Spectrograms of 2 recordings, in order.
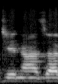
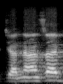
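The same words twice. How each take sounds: First: The first vowel is an 'i' sound. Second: The first vowel is an 'a' sound. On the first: "जीम के ज़ेर के साथ भी है" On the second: "जीम के ज़बर के साथ भी है"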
